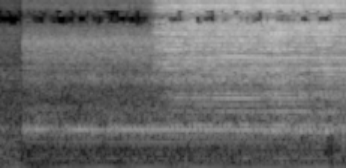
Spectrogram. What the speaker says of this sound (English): I hear the saw running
